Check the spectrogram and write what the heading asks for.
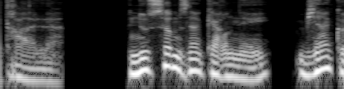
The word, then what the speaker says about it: Troll: Notre planète est connue sous le nom de Troll, prononcé Tral.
